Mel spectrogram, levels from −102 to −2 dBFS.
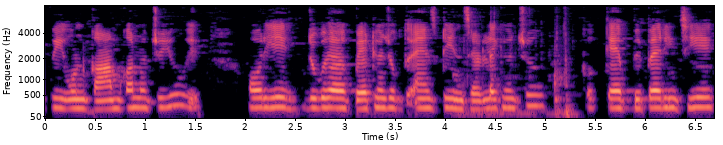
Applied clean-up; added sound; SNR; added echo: classical method Wiener filter.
